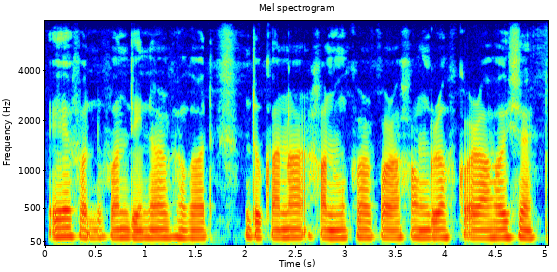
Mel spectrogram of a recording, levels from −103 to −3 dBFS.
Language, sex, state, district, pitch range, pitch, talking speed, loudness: Assamese, male, Assam, Sonitpur, 105-110 Hz, 110 Hz, 130 wpm, -19 LUFS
